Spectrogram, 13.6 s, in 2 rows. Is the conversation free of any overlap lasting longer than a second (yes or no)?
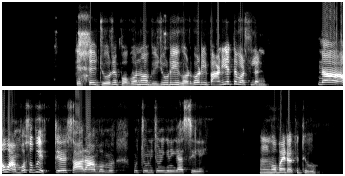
yes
